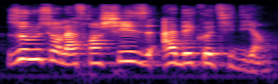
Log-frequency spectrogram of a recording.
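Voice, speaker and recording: A woman presenting a business news bulletin in a clear, measured read delivery and interviewing guests. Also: a little high, sing-song. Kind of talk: scripted news narration.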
